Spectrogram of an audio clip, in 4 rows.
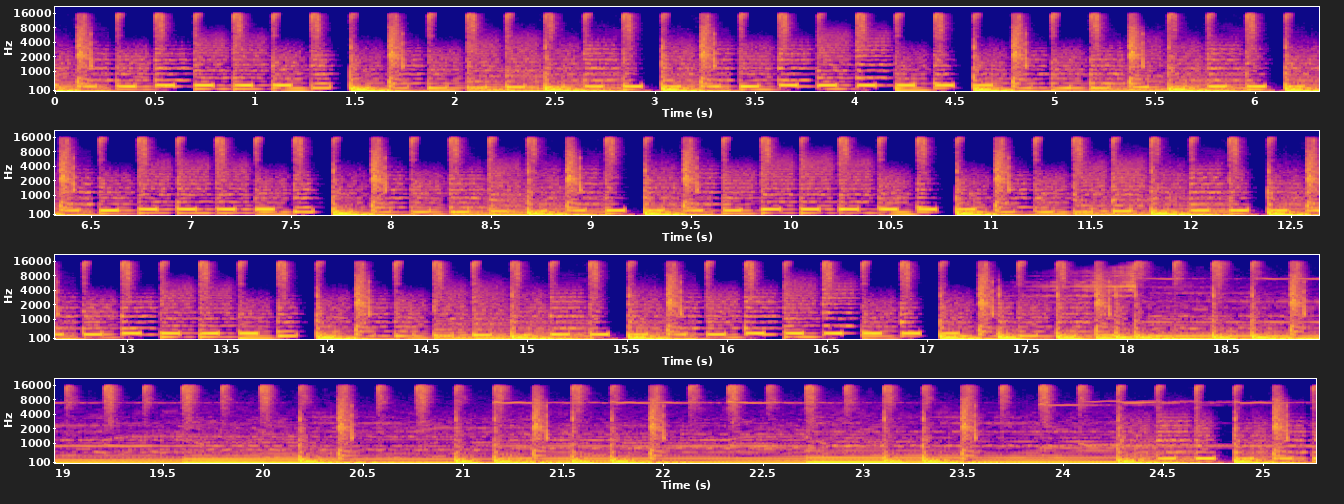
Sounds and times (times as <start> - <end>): Music: 0.0 - 25.2.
